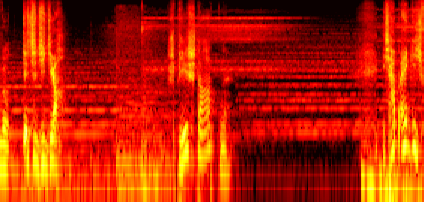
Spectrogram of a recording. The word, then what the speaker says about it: Dissidia: Jetzt wissen wir es, wie es ausgesprochen wird. Dissidia.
